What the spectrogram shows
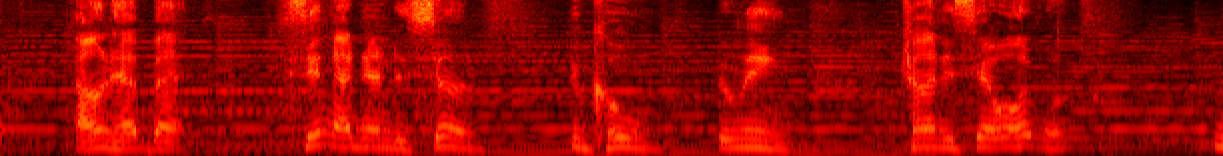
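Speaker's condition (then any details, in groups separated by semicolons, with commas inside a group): Cerebral palsy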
